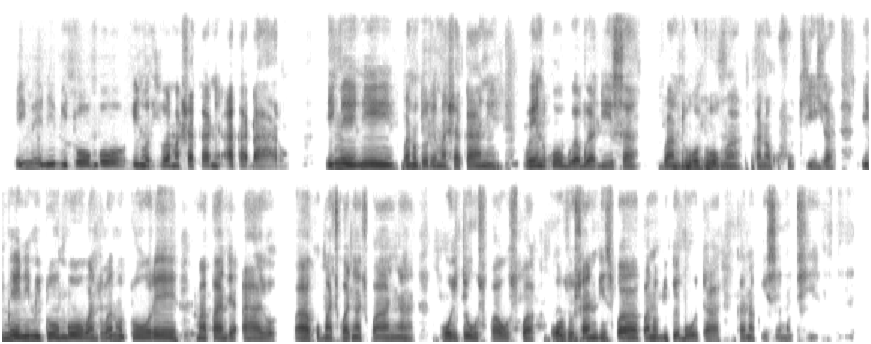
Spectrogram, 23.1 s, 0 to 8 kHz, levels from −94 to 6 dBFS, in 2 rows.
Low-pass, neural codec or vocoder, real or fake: 7.2 kHz; codec, 24 kHz, 3.1 kbps, DualCodec; fake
